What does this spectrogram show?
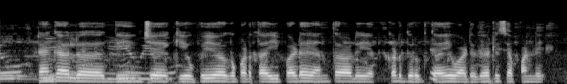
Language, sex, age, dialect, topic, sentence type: Telugu, male, 60-100, Southern, agriculture, question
